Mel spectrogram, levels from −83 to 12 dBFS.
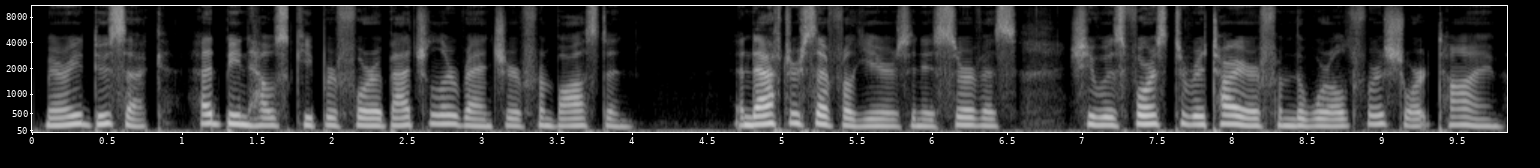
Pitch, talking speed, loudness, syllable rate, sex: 195 Hz, 185 wpm, -17 LUFS, 5.5 syllables/s, female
